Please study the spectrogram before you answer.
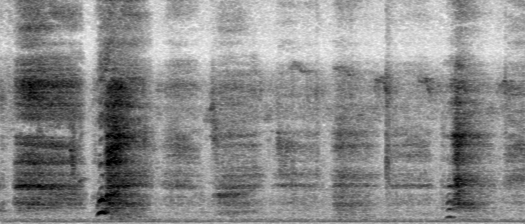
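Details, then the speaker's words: A person breathless after a brief counted exercise routine in the morning, with quick, audible huffing breaths and a sharp gasp, about six breaths in five seconds. "Hinihingal ako guys. Saglit lang po itong exercise na ito pero hinihingal na po ako guys."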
